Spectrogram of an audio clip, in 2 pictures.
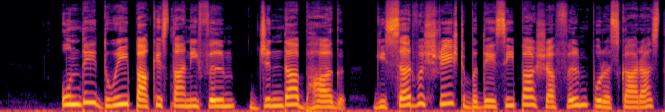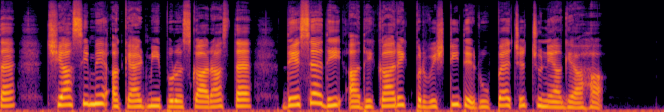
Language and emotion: Dogri, neutral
